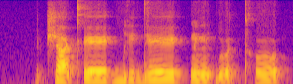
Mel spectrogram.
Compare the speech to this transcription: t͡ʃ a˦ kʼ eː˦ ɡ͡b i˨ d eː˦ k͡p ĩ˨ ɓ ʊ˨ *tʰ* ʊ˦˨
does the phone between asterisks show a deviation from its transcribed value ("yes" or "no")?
no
